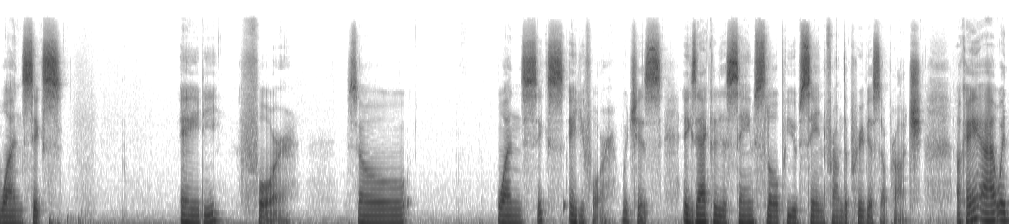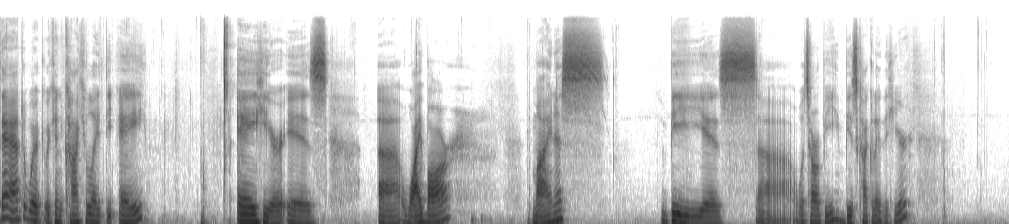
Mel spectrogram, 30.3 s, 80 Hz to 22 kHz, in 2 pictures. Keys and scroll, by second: 16.6 a, 17.0 Return, 17.3 Right, 17.5 Up, 18.1 =, 23.0 -.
